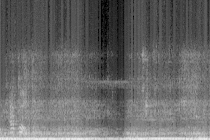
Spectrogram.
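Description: Film soundtrack of a mounted buffalo hunt: a loud, steady low rumble with short shouted voices at the start and again about three seconds in.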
